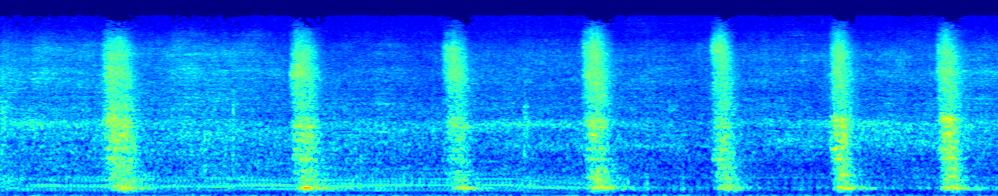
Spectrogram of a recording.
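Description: A steam locomotive chuffs in loud, slow, regular puffs as it approaches.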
